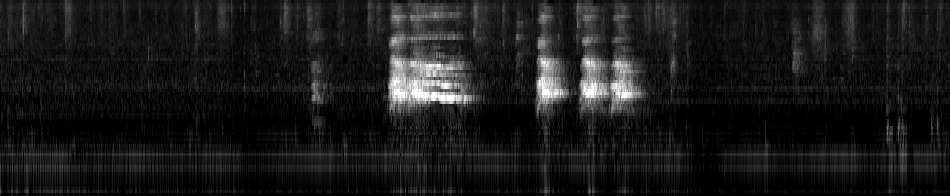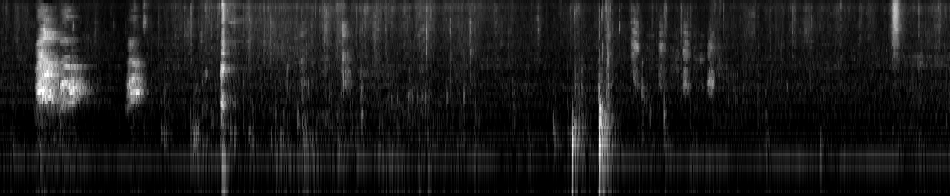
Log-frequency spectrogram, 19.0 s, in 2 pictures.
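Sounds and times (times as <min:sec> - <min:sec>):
puppies yapping: 0:03.1 - 0:06.6, 0:09.8 - 0:11.0, 0:15.7 - 0:17.0.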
